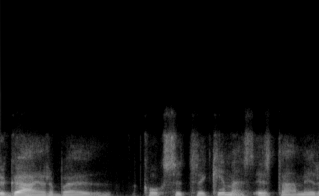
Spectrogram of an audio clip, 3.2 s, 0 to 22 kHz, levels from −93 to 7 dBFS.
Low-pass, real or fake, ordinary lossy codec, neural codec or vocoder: 7.2 kHz; fake; Opus, 16 kbps; codec, 16 kHz, 0.5 kbps, X-Codec, WavLM features, trained on Multilingual LibriSpeech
